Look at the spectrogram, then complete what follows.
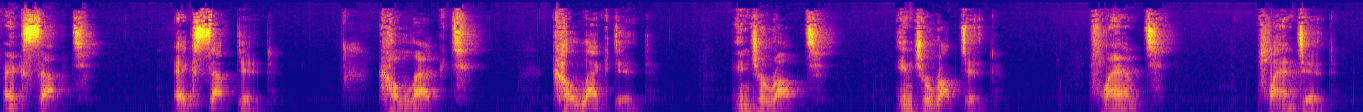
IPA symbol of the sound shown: ɪd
